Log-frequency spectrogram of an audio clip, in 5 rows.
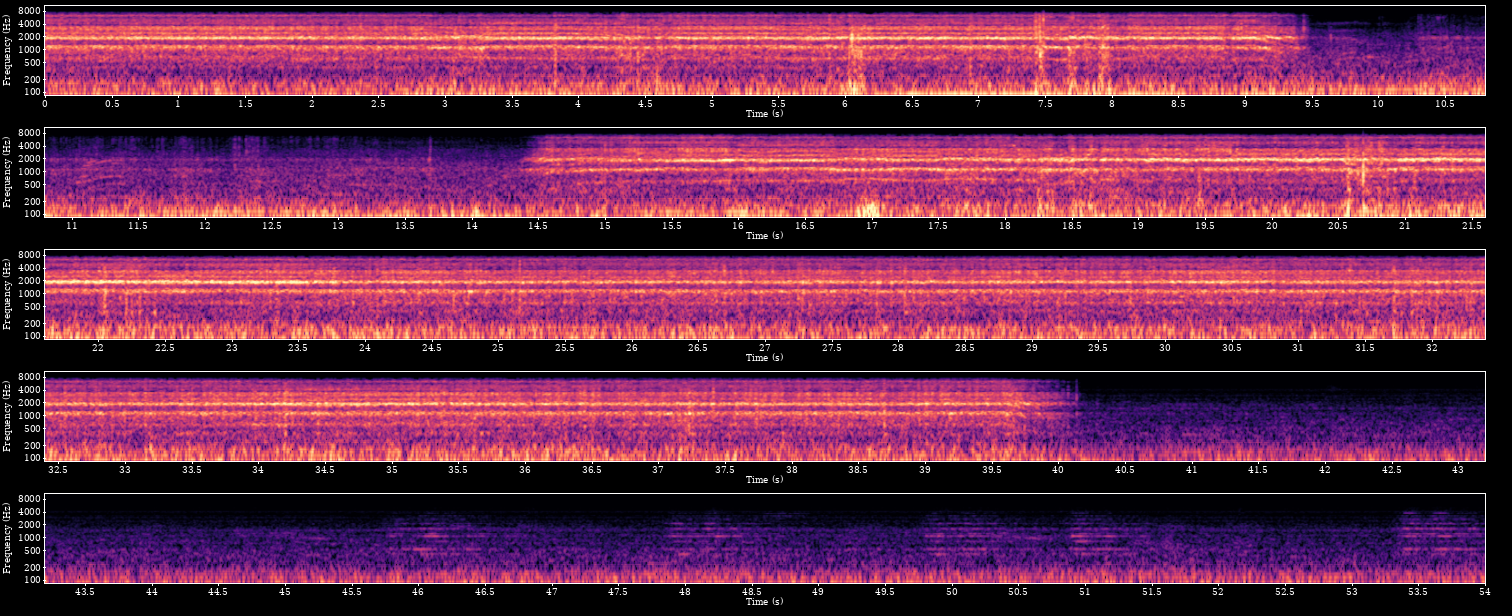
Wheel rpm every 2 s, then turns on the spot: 160, 160, 160, 160, 120, 10, 20, 90, 160, 160, 160, 160, 160, 160, 160, 160, 160, 160, 160, 150, 10, 0, 0, 0, 0, 0, 0.
10-14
